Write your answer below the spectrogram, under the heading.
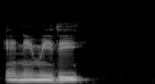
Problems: none marked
